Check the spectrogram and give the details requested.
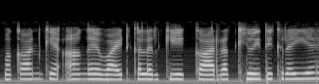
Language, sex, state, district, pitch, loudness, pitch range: Hindi, female, Chhattisgarh, Raigarh, 240 Hz, -15 LUFS, 235-250 Hz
